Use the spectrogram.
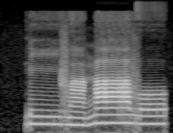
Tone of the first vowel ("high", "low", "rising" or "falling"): low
